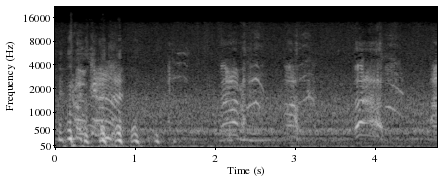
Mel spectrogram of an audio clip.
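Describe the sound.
Bees buzz around a person covered in honey, a high, wavering drone that swells and fades in repeated bursts.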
